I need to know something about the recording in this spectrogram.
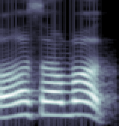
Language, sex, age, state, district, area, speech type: Hindi, female, 45-60, Madhya Pradesh, Betul, urban, read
